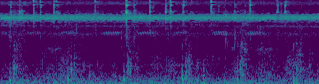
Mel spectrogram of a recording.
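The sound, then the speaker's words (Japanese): A steady, high-pitched chorus of insects chirps continuously outdoors in a grassy vacant lot in Tokyo, fairly soft and layered, with faint scattered footsteps or rustles underneath and no one talking. “割とそうですね、結構確かに、都内としては、なんか虫鳴いてんなっていう感じがしますね。やっぱ空き地とか草生えると、ね、こんな感じになるんだと思いますね。”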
